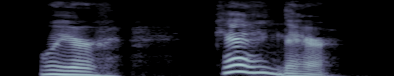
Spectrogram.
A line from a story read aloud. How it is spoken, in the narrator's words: Mont panted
